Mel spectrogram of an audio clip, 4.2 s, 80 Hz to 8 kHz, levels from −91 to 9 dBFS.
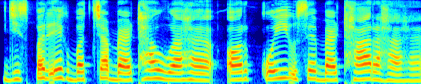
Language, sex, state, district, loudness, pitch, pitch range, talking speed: Hindi, female, Jharkhand, Garhwa, -15 LUFS, 250 Hz, 235-270 Hz, 185 wpm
